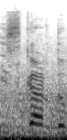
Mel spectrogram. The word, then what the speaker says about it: Skardu: বাট বালচিস্থানের ভিতরে আবার স্কারদু পড়। এখানকার ভাষায় বলে সিকারদু। বাট আমরা উচ্চারণ করি স্কারদু।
